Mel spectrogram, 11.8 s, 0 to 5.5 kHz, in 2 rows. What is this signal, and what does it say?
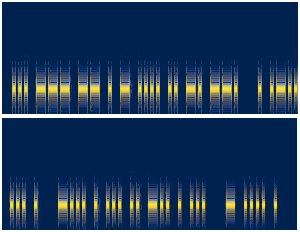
Morse code, heard as a keyed tone, about 20 wpm, 600 Hz. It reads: SOMETHING ELSE BESIDES THE
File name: the old man and the sea part 2 20wpm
